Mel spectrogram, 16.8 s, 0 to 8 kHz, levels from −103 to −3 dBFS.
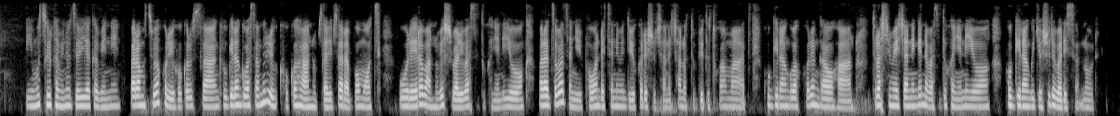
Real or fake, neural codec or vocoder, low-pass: real; none; 7.2 kHz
